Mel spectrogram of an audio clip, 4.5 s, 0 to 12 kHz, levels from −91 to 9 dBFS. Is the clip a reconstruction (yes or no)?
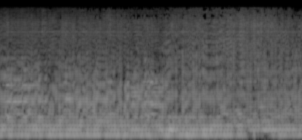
yes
